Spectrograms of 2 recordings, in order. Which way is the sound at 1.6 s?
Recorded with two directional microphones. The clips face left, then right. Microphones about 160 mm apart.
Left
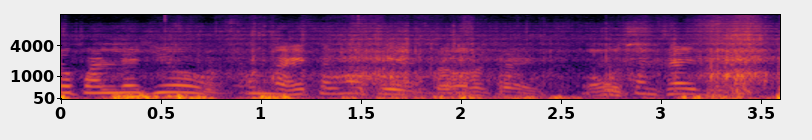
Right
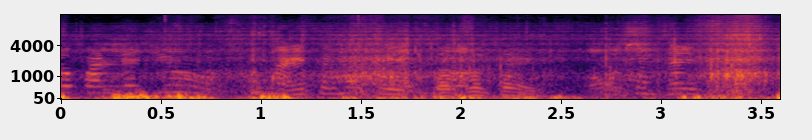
15° left (ahead or behind).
